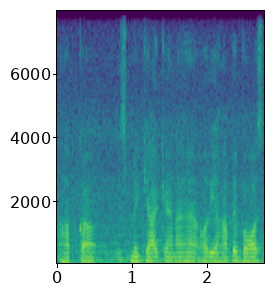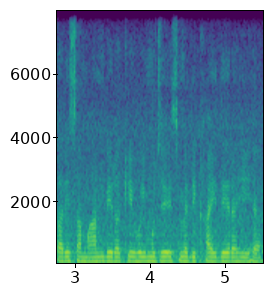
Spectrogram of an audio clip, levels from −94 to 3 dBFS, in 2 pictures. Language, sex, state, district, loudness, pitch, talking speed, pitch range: Hindi, male, Chhattisgarh, Raipur, -16 LUFS, 135 Hz, 215 wpm, 130-135 Hz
